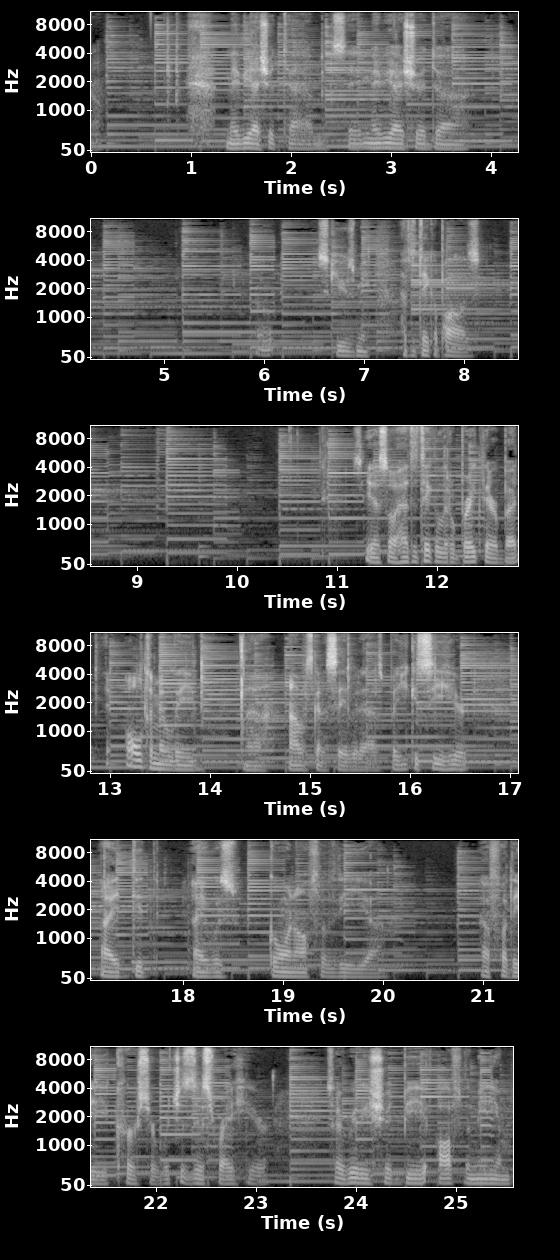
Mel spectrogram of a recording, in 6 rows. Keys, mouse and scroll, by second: 0.8 Tab, 1.4-2.6 middle drag, 2.4 Tab, 6.0-7.1 drag, 12.5-18.5 middle drag, 19.3 middle click, 22.4-24.4 drag.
